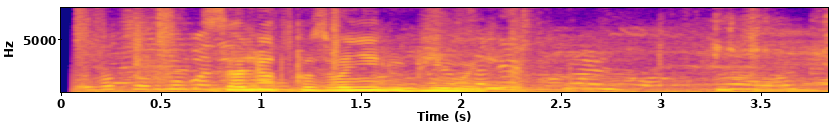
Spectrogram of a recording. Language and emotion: Russian, neutral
